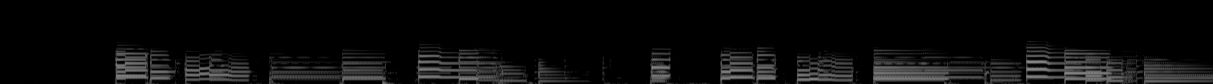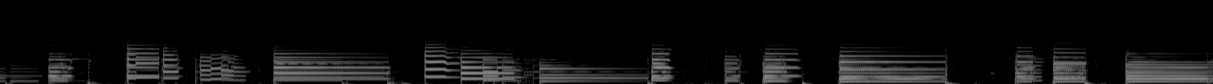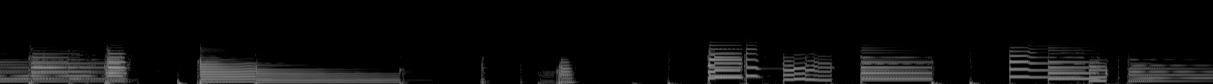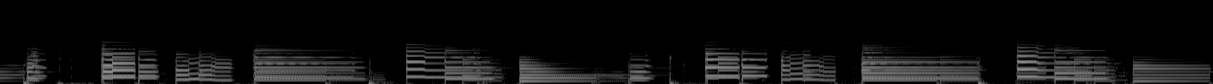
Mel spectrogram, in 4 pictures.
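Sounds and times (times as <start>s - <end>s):
guitar: 0.0s - 48.5s.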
